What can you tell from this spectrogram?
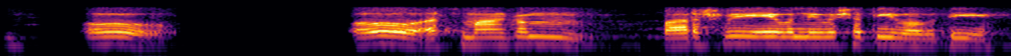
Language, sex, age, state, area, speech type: Sanskrit, male, 18-30, Haryana, rural, conversation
